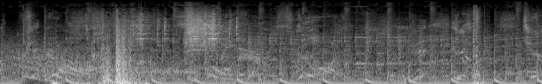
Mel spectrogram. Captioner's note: glass shattering; exciting beat music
